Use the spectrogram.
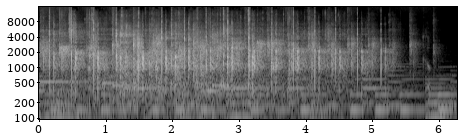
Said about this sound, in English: Give everyone a round of applause, please.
